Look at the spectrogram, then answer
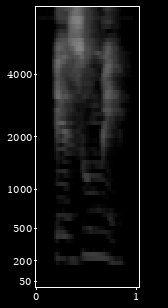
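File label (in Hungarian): "leves", Hungarian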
